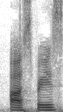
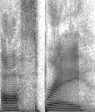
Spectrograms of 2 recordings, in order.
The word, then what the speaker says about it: Osprey: his name wrong like she says osprey and it's off spray when I was trying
